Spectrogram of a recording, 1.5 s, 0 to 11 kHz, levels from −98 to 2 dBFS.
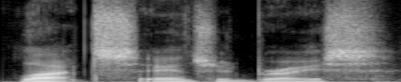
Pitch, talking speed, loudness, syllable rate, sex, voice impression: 85 Hz, 120 wpm, -20 LUFS, 4.5 syllables/s, male, masculine, adult-like, thick, slightly powerful, slightly hard, cool, intellectual, sincere, wild, slightly kind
